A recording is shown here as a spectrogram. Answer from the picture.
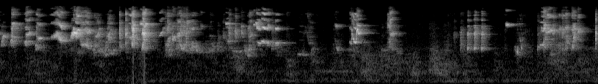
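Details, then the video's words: Lovebirds kept together in a colony cage, ngekek chattering: dense, high-pitched squeaky twitter at first, thinning into scattered sharp chirps and short buzzy bursts. "Lovebird ngekek di kandang koloni"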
